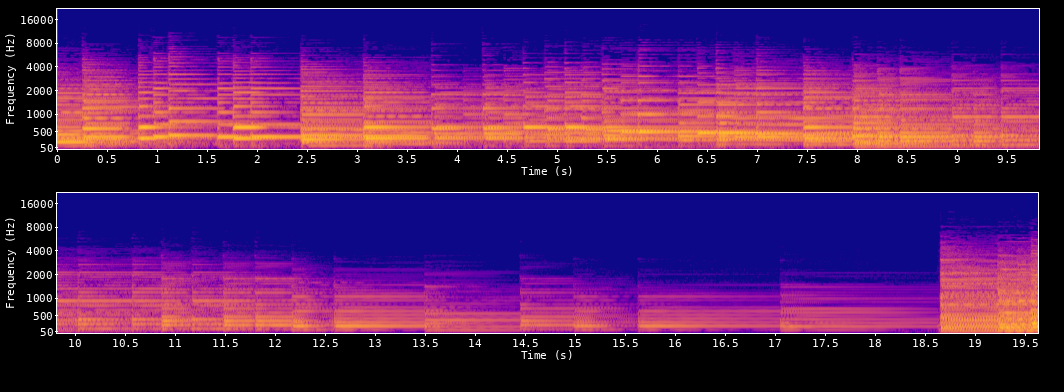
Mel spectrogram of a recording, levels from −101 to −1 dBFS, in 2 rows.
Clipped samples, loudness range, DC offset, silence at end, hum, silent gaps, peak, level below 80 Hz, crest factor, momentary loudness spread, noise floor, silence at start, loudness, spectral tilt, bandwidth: under 0.1%; 18 LU; under 0.1%; 0 s; none; none; -6 dBFS; -48 dBFS; 18 dB; 20 LU; -50 dBFS; 0 s; -23 LUFS; -8.5 dB/octave; 7 kHz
